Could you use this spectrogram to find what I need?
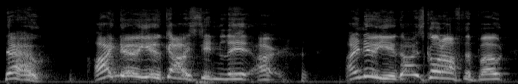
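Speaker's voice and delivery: high, loud furious shouting; angry guard. Acted. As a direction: accuse them with rage. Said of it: "he gets incredibly angry".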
